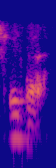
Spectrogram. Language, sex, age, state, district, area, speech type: Hindi, male, 30-45, Bihar, Vaishali, urban, conversation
